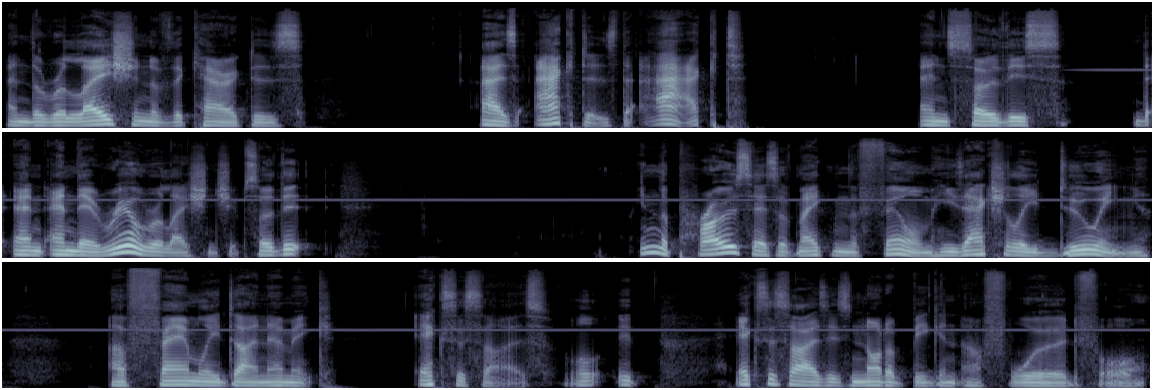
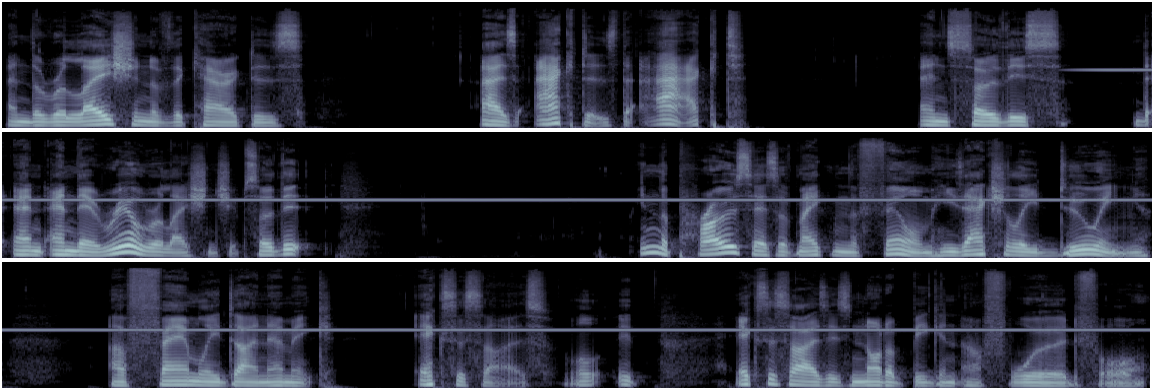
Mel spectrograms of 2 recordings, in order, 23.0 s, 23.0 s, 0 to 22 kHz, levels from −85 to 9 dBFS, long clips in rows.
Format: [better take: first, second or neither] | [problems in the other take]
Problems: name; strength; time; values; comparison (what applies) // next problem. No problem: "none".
first | high-pitched whine; loud; from 7 s on; 2.5 kHz, 9 dB below the speech; faint in the first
